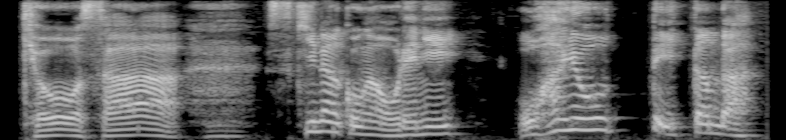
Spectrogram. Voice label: man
